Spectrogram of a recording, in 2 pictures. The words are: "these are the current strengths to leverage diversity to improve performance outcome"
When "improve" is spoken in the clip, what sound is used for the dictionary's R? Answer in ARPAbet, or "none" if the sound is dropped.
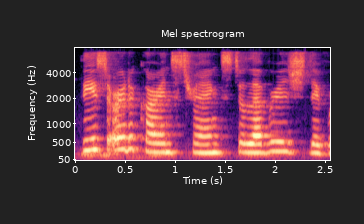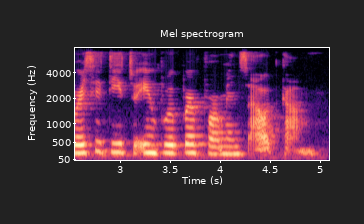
R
